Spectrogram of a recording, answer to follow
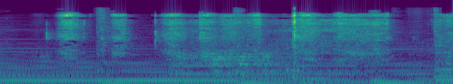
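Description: Background music with sustained notes and a pulsing bass, over the short scratching strokes of a white chalk stick rubbing across black paper as letters are written.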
